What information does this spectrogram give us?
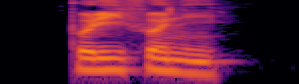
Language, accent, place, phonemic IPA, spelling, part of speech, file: French, France, Lyon, /pɔ.li.fɔ.ni/, polyphonie, noun, LL-Q150 (fra)-polyphonie.wav
- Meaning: polyphony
